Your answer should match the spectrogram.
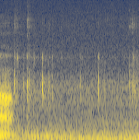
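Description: Typing on a computer keyboard: a handful of separate key clicks, most of them in the first second.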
